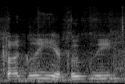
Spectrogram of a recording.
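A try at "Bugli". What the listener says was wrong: G is silent.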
